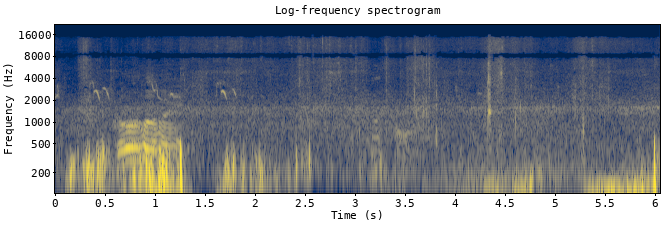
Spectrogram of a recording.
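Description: A brief wavering animal call about a second in, amid soft footsteps and scattered light knocks in grass.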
